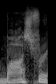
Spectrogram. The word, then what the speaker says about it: Bosphorus: Earth so did I did I pronounce that right Bosphorus the Bosphorus is the boss for a straight is that what they call it the boss for a straight I'll find out here he says yes I did boss for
